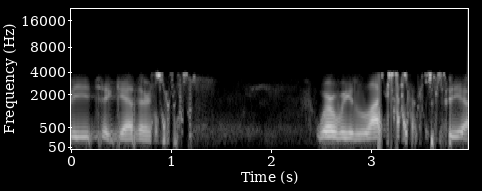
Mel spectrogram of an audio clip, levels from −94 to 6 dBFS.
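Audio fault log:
throughout Codec 2 vocoder: the speech sounds robotic and buzzy, confined to a narrow band of about 200 Hz to 3.4 kHz, with heavy coding damage. The decoder does not carry the original waveform. It rebuilds the sound from sine waves driven only by pitch, voicing, energy and a coarse spectral envelope. The sound fits Codec 2's 3.2 kbit/s mode, its highest rate, though the artificial, synthetic timbre still dominates.
0.80–1.30 s and 3.08–3.82 s, bit errors on digital voice radio: in these two stretches the voice lurches in pitch and level and its tone colour shifts abruptly, breaking into warbles, bleeps and robotic gibberish. The second burst follows "where we". At this very low rate each bit sets a whole frame's pitch, energy, voicing or spectrum, so flipped bits at rates of around 15 and 10 percent respectively corrupt entire frames.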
